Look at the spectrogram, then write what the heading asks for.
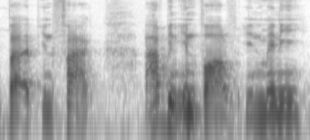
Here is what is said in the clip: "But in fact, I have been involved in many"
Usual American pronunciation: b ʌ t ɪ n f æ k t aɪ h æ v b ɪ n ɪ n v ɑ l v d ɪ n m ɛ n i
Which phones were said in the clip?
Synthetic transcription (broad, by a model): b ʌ t ɪ n f æ k t aɪ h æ v b ɪ n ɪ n v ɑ l v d ɪ n m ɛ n i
